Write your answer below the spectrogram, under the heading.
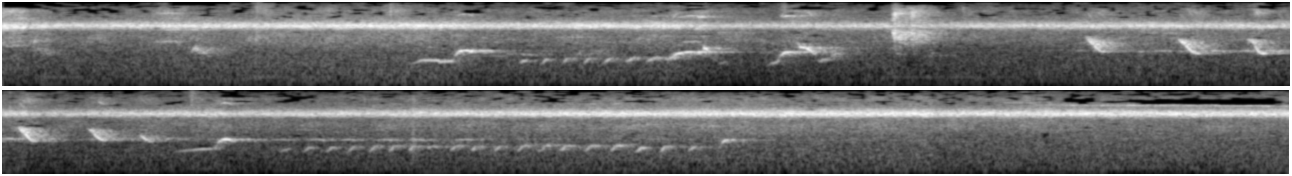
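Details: Wild white-rumped shama singing in its natural habitat: varied whistled phrases, fast trills and rapid stuttering note series around the middle pitch range, over a steady high-pitched insect drone throughout.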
